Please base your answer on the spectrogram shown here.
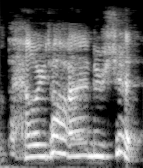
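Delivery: denying the blame, way up high; outraged denial. Retold or imitated. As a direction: squeal your innocence. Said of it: "Daniel Bryan's like".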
